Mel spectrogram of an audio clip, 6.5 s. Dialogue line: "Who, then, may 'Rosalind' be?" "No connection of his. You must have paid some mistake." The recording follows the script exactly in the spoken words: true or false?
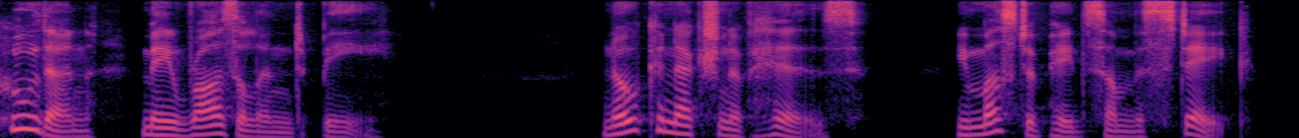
true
